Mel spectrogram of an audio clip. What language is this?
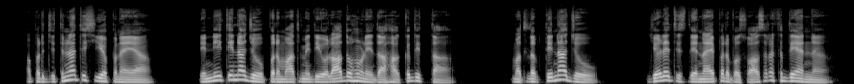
Kangri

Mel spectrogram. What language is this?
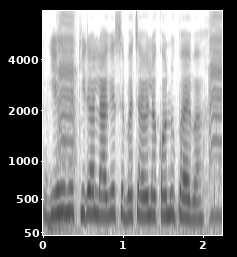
Bhojpuri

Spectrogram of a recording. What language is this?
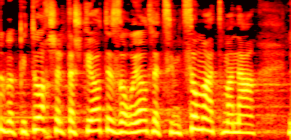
Hebrew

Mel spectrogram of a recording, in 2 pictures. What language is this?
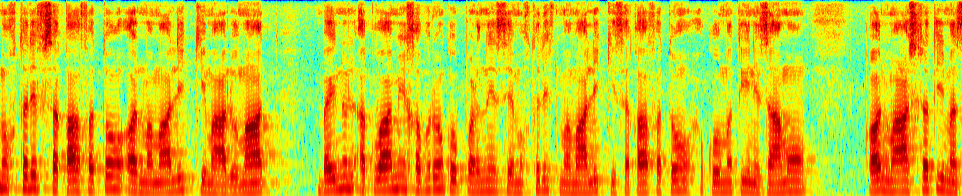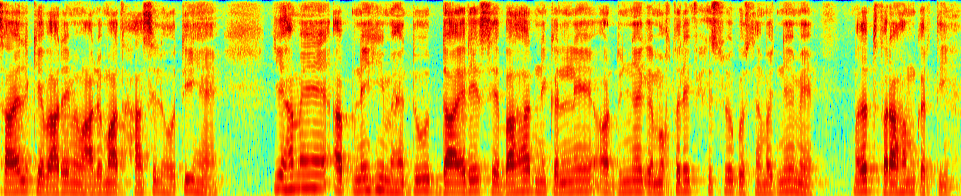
Urdu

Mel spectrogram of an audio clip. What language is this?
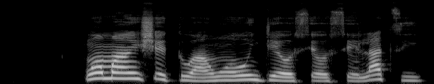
Yoruba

